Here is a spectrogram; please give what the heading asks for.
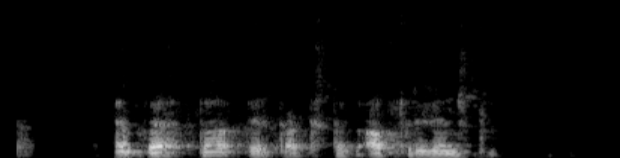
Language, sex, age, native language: Icelandic, male, 20-29, Icelandic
